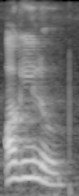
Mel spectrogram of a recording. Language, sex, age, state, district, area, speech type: Nepali, female, 45-60, West Bengal, Jalpaiguri, rural, read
